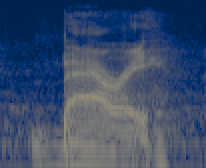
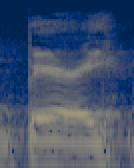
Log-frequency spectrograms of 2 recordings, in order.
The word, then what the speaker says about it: Barry: I did not ask you where you are from, but you pronounce my name like it's pronounced in West Tennessee, Barry. Anyway, I'm not sure where you're from, but anyway, you speak like my people speak, so I was glad to hear that rather than Barry, B-E-R-Y. You said it correctly.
